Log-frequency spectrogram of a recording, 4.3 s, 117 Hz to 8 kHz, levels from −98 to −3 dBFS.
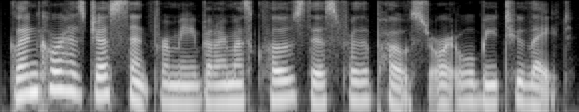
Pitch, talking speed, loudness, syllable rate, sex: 190 Hz, 275 wpm, -19 LUFS, 5.5 syllables/s, female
